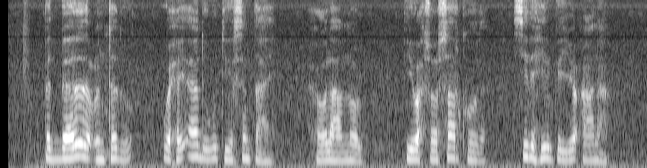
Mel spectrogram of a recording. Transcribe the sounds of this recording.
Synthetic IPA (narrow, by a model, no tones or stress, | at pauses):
b̥ɐd̪̚baːðɐðɐʕʊnt̪ʰɐðʊ | wɑħɑjaːd̪ʊɣʊt̪ʰiːrsɐnt̪ʰɐɦɛj | ħɔːlɐɦɐnɔːl | ijɔwɑħsɔːsaːrkʰɔːðɐ | sɪðɐɦɪlɪbkʰɐijɔʕɑːnɐɦɐ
